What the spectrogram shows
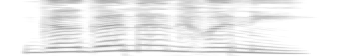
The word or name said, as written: ಗಗನಧ್ವನಿ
